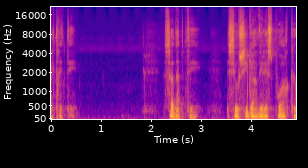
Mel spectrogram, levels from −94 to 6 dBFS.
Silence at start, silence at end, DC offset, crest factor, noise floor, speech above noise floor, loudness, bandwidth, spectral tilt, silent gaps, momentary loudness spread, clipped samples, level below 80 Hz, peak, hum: 0 s; 0 s; under 0.1%; 20 dB; -57 dBFS; 39 dB; -17 LUFS; over 20 kHz; -4 dB/octave; none; 19 LU; under 0.1%; -48 dBFS; -2 dBFS; none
